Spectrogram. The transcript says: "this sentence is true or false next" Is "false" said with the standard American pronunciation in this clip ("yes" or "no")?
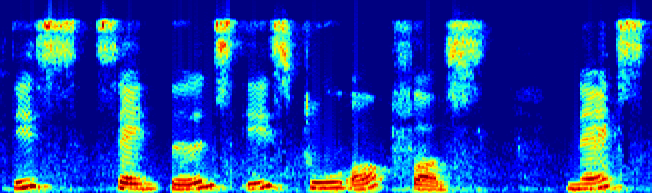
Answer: yes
